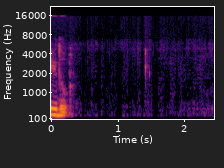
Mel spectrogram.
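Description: A voice finishing a word, then near silence with one faint click about one and a half seconds in.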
